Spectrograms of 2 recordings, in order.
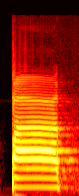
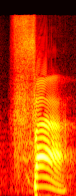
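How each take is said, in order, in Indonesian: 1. Bunyi "fa" dibuat dengan merapatkan kedua bibir. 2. Bunyi "fa" dibuat dengan gigi atas pada bibir bawah. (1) "mempertemukan dua bibir, yaitu bibir bagian atas dan bibir bagian bawah dipertemukan" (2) "ujung gigi seri atas dipertemukan dengan batanus syafah"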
